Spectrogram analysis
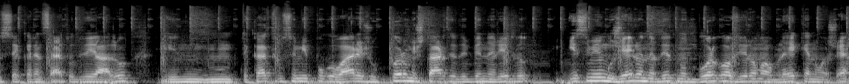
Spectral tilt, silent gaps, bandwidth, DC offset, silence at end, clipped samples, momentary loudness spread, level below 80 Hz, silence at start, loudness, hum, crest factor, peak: -5.5 dB/octave; none; 17.5 kHz; under 0.1%; 0 s; under 0.1%; 7 LU; -32 dBFS; 0 s; -18 LUFS; none; 14 dB; -4 dBFS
